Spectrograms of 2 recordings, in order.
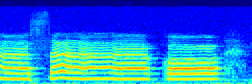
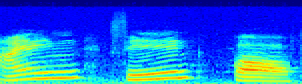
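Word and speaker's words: عسق: ya ain Q Jangan dibaca asqo nanti ditertawain sama orang ya Ee jadi setelah belajar fawat husuar ini harapannya Ketika nanti Kalian membaca al-qur'an ketemu dengan ee ayat-ayat fawatihus suar ini mohon dibaca dengan benar Jangan lagi dibaca dengan salah ya karena pada fawatihus suar ini yang kita lihat ya tidak sama cara membacanya dengan apa yang sebenarnya seperti ini kan kita kan asaqo padahal kita baca Ain Sin of seperti itu ya Jadi untuk pertemuan ee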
